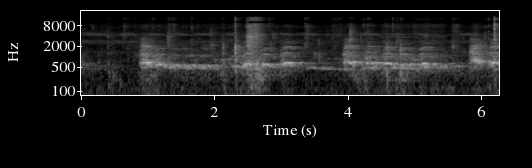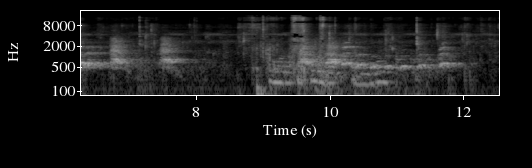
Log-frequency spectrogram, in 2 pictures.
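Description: A dog whining off-camera: a series of high-pitched whines, each held for a second or two, with short pauses between them.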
